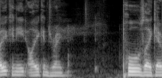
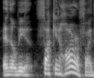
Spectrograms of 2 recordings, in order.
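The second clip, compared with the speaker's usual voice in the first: ordinary delivery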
